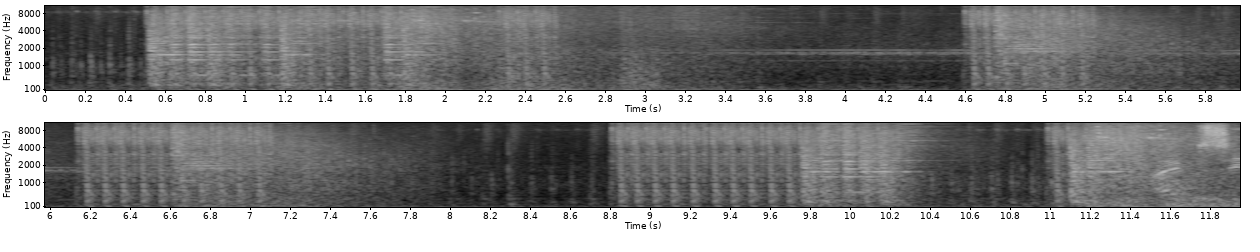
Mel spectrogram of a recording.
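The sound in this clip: Gunfire from a machine gun and rockets in a video game battle against fleets of enemy craft: loud, rapid bursts of shooting broken by short pauses, several volleys in a row with heavy low booms among them.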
